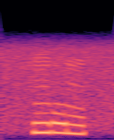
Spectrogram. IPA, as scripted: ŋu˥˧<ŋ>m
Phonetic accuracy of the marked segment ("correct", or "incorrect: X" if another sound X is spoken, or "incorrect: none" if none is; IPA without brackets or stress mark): incorrect: none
